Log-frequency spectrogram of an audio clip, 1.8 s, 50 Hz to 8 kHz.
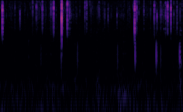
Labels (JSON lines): {"label": "biophony, knock croak", "recorder": "SoundTrap 300"}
